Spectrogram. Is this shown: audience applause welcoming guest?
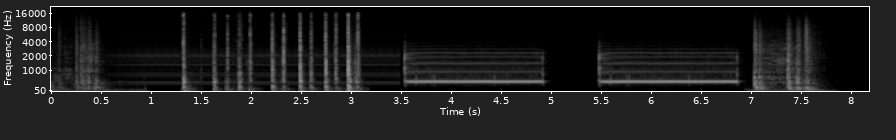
no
